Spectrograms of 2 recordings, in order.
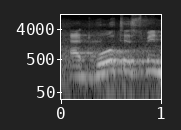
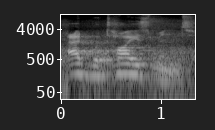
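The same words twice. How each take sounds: First: It is said with a British pronunciation. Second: It is said with an American pronunciation. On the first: "advertisement U K" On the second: "Americans advertisement"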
